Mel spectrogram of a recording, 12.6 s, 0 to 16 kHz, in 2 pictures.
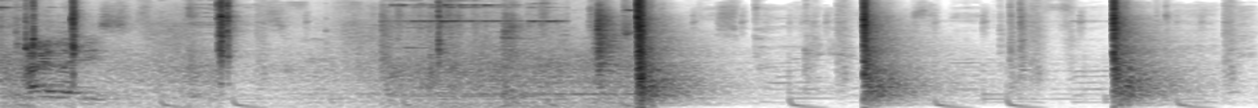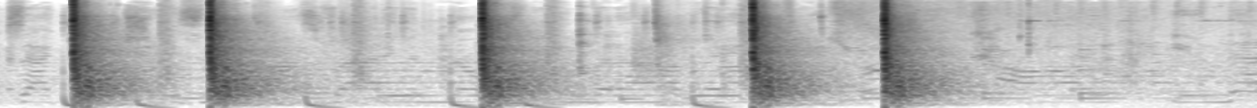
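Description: A 1911 pistol fired eight times, single shots about a second apart, each with a short echoing tail off the indoor range's walls; the first shot is the loudest. A few lighter clicks and knocks come in the first three seconds, before the shooting starts.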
